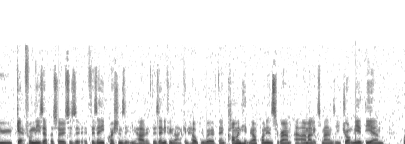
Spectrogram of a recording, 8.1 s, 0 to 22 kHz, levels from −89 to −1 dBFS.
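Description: A noise reduction stage set far too strong runs through the whole speech clip, cutting individual frequency bands whenever they sit near its noise estimate. The result is overdone noise removal: near-silent gaps flecked with twinkling specks.

Segment time stamps that overlap make the player discard 6 to 16 milliseconds of real audio at each 1-second boundary, an overlap between stream segments. Tiny clicks or skips land at 1.17, 2.16, 3.15, 4.14, 5.13, 6.12 and 7.11 s, roughly once per second.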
